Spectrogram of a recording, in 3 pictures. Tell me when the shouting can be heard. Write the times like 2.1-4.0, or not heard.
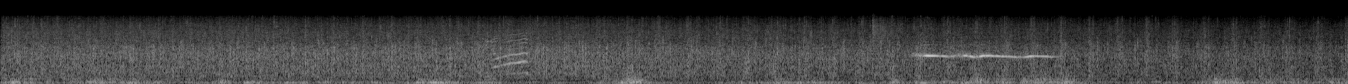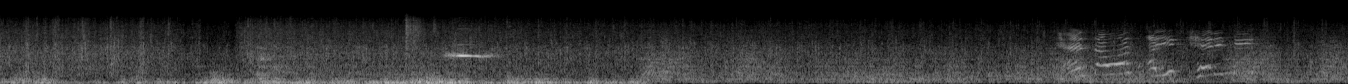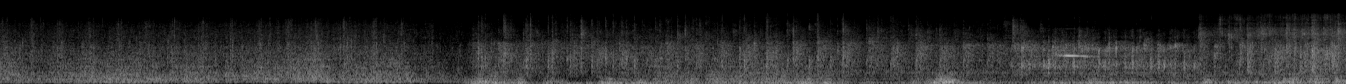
4.8-5.3, 24.1-26.1.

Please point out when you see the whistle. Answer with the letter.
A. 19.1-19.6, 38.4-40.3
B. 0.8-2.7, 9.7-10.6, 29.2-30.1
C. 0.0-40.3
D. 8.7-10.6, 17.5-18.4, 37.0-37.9
D.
